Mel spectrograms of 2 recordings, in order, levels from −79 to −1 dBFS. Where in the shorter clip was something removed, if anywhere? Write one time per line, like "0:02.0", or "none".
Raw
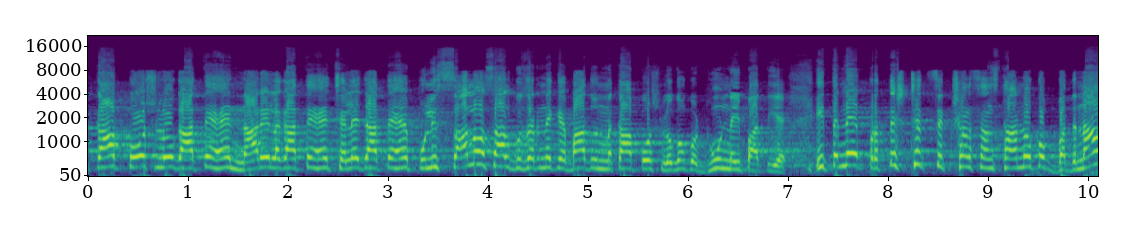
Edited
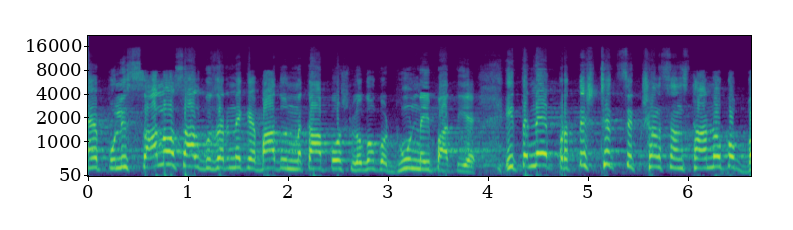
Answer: none

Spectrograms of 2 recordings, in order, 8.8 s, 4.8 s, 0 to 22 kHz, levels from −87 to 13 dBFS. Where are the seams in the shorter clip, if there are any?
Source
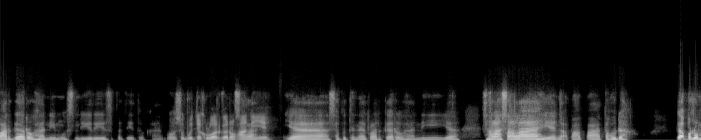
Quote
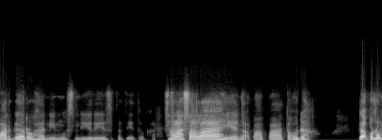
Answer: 0:01.9

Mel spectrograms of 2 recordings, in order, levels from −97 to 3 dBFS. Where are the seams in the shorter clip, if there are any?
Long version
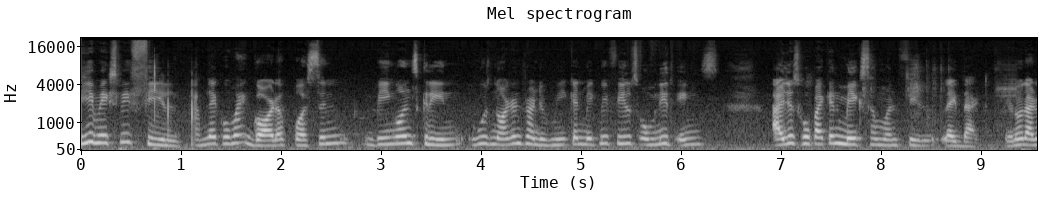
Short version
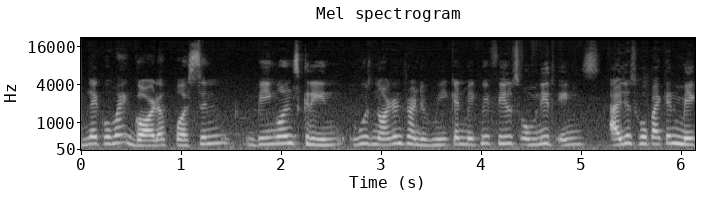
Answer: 0:05.1

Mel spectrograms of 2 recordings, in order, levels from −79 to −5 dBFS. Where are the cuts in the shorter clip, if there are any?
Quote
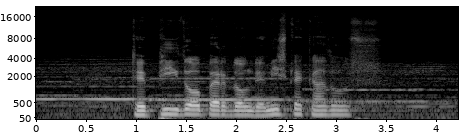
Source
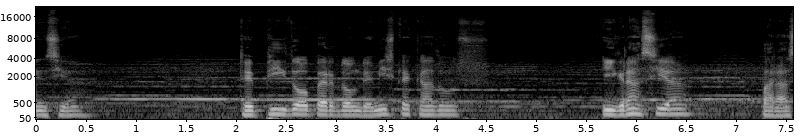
0:01.0

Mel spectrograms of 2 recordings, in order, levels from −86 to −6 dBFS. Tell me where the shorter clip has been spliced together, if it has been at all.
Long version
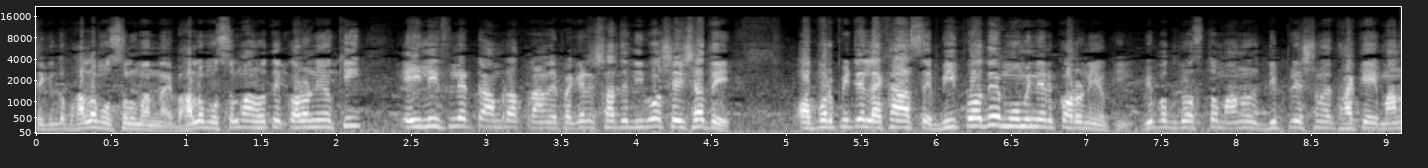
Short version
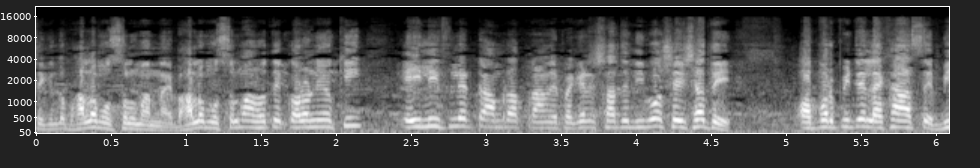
none

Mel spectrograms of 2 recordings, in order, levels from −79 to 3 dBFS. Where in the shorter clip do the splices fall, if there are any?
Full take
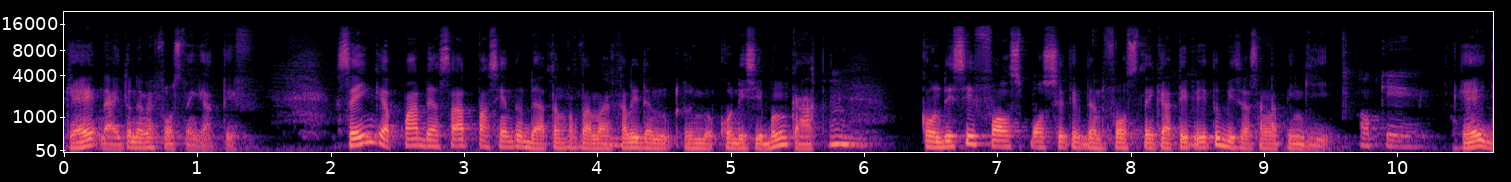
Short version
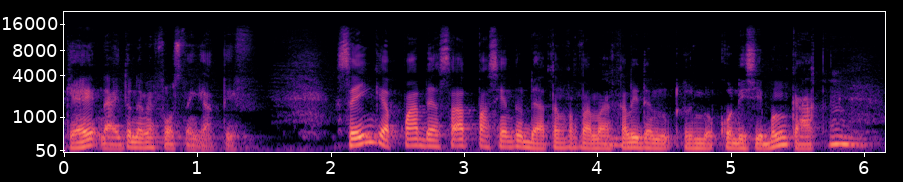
none

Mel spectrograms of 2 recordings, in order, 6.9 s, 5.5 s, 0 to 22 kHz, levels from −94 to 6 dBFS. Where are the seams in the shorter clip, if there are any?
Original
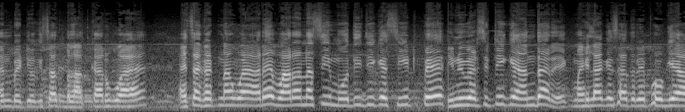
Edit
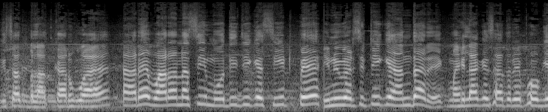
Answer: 0:01.2

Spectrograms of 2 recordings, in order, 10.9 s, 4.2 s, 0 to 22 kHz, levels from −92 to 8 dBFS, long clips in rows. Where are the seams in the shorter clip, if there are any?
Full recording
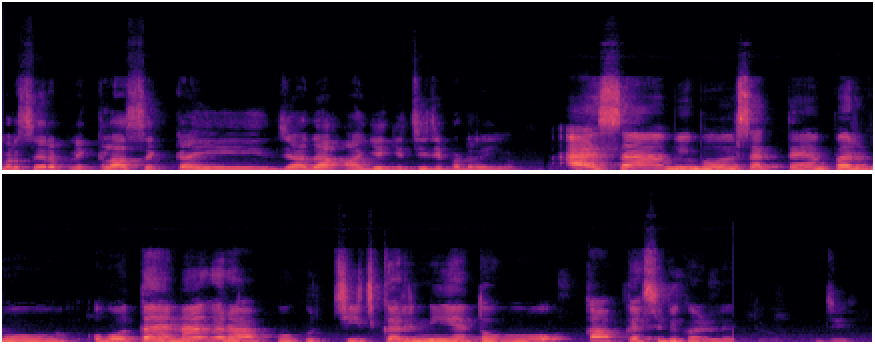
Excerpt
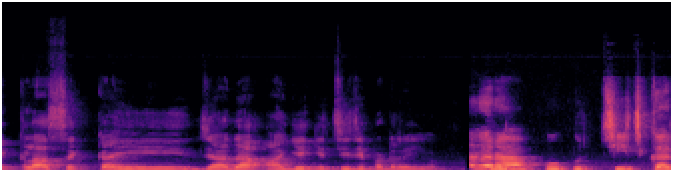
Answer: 0:02.9

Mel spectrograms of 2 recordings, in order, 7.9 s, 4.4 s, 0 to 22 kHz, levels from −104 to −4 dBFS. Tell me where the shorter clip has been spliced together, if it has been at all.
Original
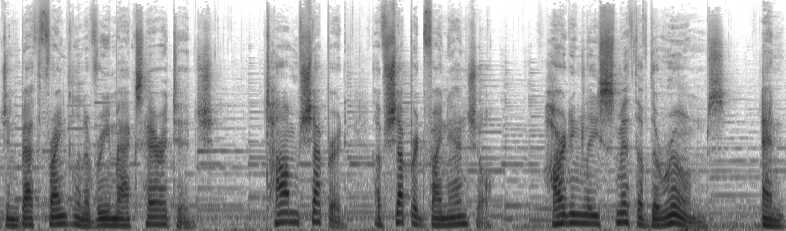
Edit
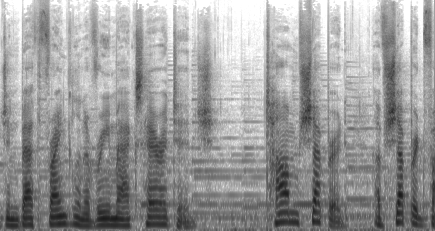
none

